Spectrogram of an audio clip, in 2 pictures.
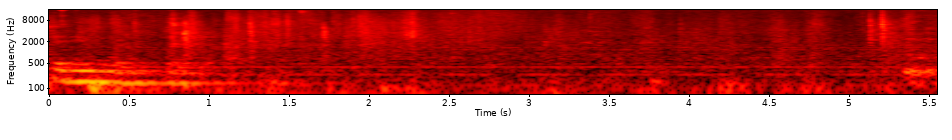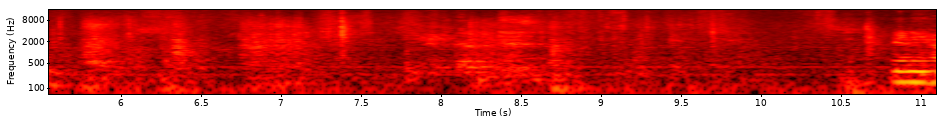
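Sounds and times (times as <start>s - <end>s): footsteps on hard floor: 0.2s - 10.8s.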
